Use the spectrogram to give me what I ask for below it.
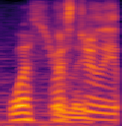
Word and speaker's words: Westerly: Westerly, like a type of wind.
